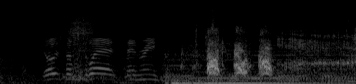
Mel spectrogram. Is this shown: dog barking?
yes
